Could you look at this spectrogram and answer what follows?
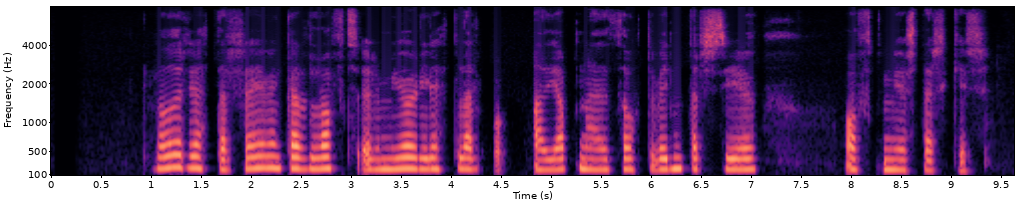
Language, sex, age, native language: Icelandic, female, 30-39, Icelandic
